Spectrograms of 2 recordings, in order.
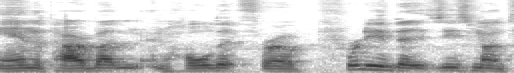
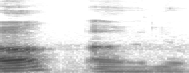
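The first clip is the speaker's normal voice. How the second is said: put-on drowsy dazed voice, lower; 3 semitones lower than usual. Acting out a dad asked a question: imitating a half-asleep dad. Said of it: "he's, like, half asleep".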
